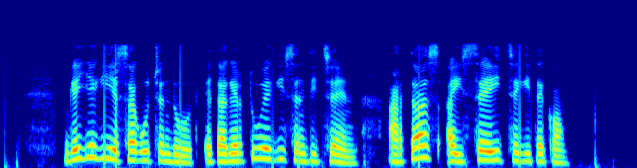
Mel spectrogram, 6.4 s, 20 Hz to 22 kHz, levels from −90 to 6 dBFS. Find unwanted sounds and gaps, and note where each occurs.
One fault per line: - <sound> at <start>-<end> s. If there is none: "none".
none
